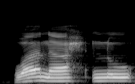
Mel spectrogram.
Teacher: نحنو پیش کی آواز او کی آواز ہوتی ہے او، وَنَحْنُ نُسَبِّحُ، نُسَبِّحُ بِحَمْدِكَ، بِحَمْدِكَ، یہاں پر میم ساکن ہے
